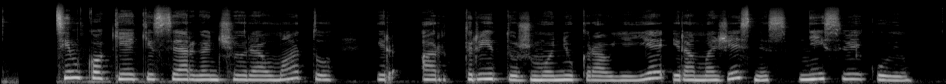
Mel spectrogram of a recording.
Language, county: Lithuanian, Vilnius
